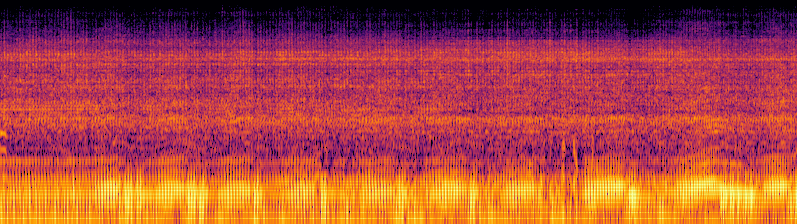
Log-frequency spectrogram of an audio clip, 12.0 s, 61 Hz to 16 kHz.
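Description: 1949 Ariel Red Hunter's single-cylinder engine idling steadily, its speed rising and falling slightly.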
